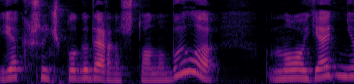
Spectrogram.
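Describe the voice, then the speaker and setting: At a very fast pace, a dark, mellow voice speaks with lively intonation on a very clean recording with a silent background. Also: woman. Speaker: podcast host. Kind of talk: casual chat.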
